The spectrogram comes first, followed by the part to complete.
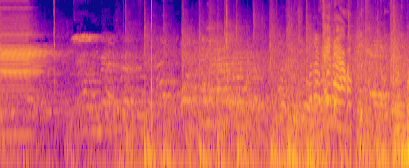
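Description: Gymnasium scoreboard buzzer sounding a steady horn, cutting off about a second in. Then crowd chatter with scattered sharp thumps and clicks.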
